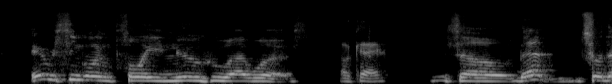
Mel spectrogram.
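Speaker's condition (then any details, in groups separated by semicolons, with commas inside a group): Cerebral palsy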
